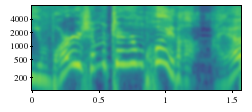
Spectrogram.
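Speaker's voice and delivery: high, mocking retort; mocking jab. Real, not acted. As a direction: scoff at him for holding back. Mocking Raiden's useless power. (高声嘲讽)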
